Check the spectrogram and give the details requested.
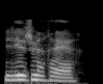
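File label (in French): "legerere", French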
